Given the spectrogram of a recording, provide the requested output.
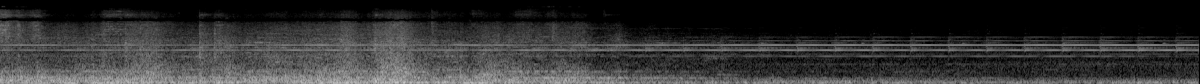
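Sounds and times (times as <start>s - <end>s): freight train rumble: 0.0s - 12.0s
railroad crossing bell ringing: 0.0s - 12.0s.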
